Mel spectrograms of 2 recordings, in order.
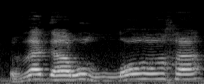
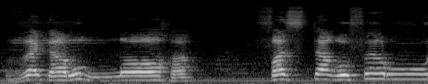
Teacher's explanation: را کو پر کریں گے، را کے اوپر پیش ہے ، اور لفظ اللہ کے لام کو بھی پر کریں گے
